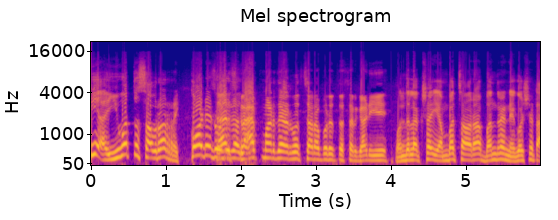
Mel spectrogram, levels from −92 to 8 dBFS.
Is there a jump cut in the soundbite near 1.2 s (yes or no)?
no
